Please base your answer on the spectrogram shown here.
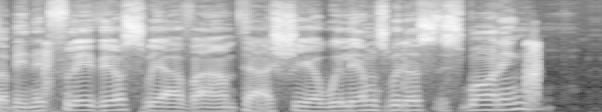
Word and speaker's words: Tarshea: So I want you to tell us, who is Tarshea Williams? I think I pronounced the name right? Tarshea, it is.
